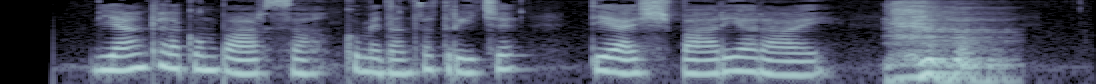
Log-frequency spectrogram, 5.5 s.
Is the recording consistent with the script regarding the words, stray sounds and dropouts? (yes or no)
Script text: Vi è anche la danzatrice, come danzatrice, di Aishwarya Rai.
no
